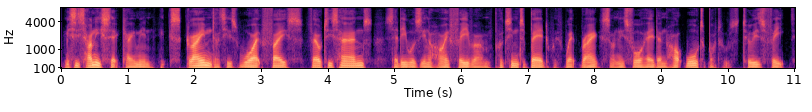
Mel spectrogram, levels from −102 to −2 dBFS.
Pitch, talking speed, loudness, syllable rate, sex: 90 Hz, 200 wpm, -20 LUFS, 4.6 syllables/s, male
